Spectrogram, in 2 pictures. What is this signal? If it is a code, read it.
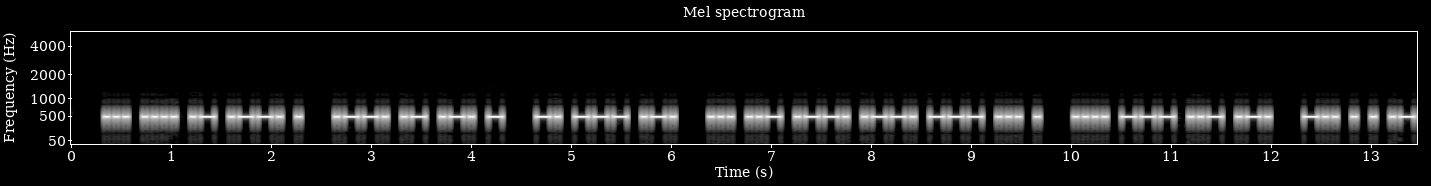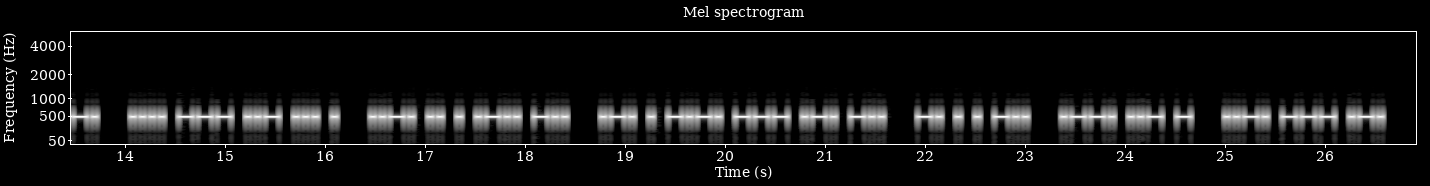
Morse code, heard as a keyed tone, about 25 wpm, 500 Hz. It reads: SHAPE PART NOR SUPPOSE HOUR DEEP HOUSE FIELD RECORD NEED PUT FOR
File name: 632 words / 632 Words 25WPM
